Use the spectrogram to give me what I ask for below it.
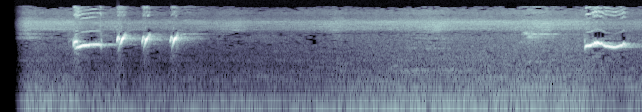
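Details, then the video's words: Chestnut-capped thrush singing, used as a lure to prompt silent birds into song, morning to evening: four short, bright, slurred whistles in quick succession, a pause, then a wavering warbled whistle, over a steady high hiss. "Anis Kembang Ngeplong Pagi Siang Sore - PAncingan Burung Anis Kembang Macet Bunyi"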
